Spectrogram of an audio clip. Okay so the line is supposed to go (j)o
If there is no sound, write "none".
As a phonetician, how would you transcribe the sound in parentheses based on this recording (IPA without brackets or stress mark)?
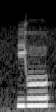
j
